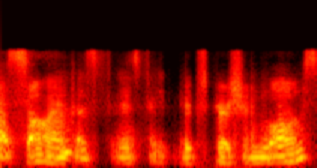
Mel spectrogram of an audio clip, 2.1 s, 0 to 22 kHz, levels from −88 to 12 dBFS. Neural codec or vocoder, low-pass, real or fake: codec, 16 kHz, 0.5 kbps, FreqCodec, smaller model; 7.2 kHz; fake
